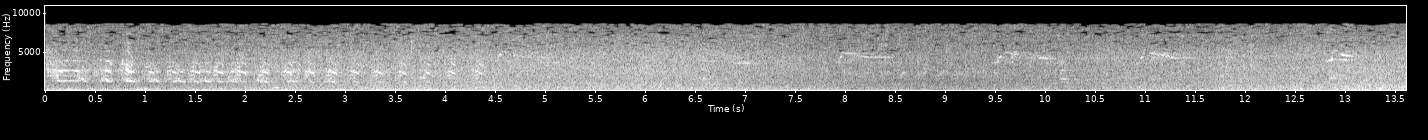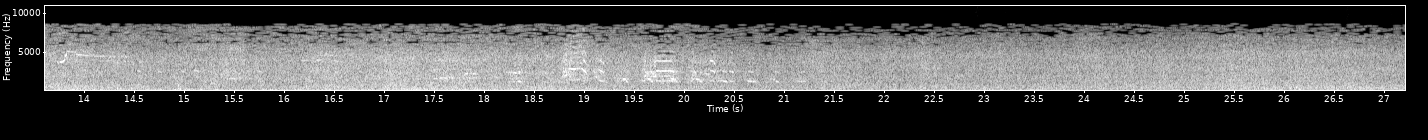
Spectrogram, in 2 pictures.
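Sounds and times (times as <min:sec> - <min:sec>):
seagulls calling: 0:00.0 - 0:06.1, 0:07.9 - 0:22.4
sea: 0:00.0 - 0:27.1.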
